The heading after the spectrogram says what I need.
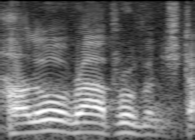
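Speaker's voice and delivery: put-on German accent. Retelling a phone call from a caller: imitating a german accent. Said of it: "in this German accent".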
